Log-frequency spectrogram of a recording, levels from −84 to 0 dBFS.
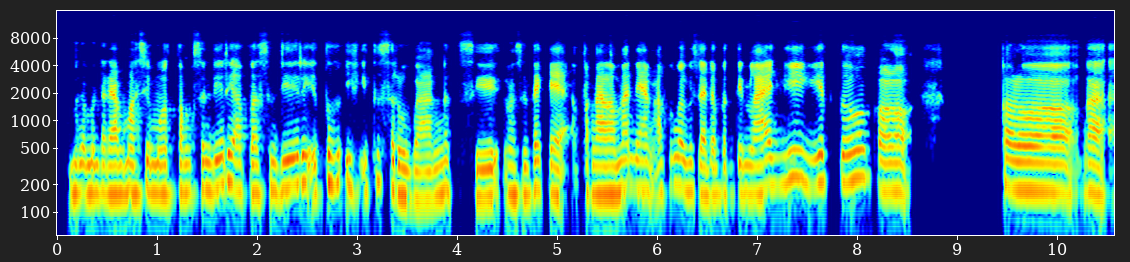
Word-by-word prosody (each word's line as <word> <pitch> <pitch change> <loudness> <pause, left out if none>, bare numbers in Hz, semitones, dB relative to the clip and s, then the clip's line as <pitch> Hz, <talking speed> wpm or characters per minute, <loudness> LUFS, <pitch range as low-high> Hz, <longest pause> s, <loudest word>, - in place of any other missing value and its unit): Bener-bener 165 -1 -2
yang 160 - 0
masih 165 +2 -1
motong 165 +1 -2
sendiri, 185 +4 0
apa 170 0 -4
sendiri, 185 +4 +1
itu 165 - -9 0.2
ih, 190 - -4
itu 185 - -10
seru 165 -5 0
banget 150 +5 -2 0.2
sih. 145 0 0 0.2
Maksudnya 155 +2 -1
kayak 155 -3 +3 0.2
pengalaman 160 +3 +2
yang 175 -2 +2
aku 165 - -11
nggak 190 -3 0
bisa 165 -2 +2
dapetin 155 +1 -4
lagi, 195 +6 +3 0.3
gitu. 215 0 -3 0.3
Kalau 170 -2 +2 1.0
kalau 180 -2 +4 0.6
nggak 165 -2 +3
170 Hz, 145 wpm, -23 LUFS, 160-180 Hz, 1.0 s, kalau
